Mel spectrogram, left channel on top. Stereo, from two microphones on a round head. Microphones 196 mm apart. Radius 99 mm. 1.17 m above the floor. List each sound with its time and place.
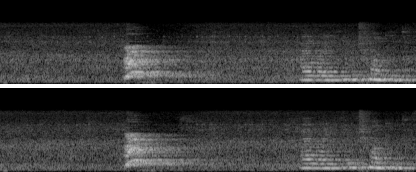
1.2 s a dog barking: 45° left (ahead or behind), 1.3 m
3.0 s a woman speaking: 5° left (ahead or behind), 1.6 m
